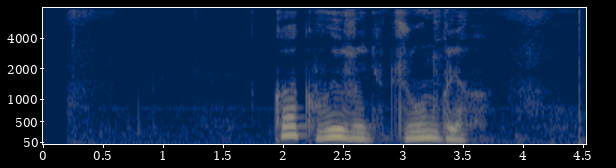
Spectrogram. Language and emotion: Russian, sad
